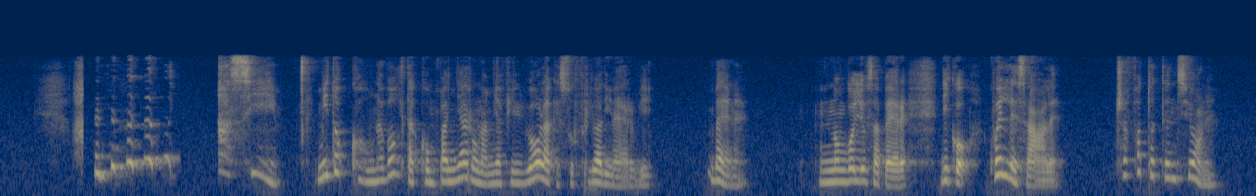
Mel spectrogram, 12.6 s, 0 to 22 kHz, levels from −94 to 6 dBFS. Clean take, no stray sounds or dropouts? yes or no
no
